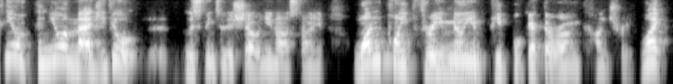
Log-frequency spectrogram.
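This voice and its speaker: A man's voice: fairly high pitch, a little fast. A man with an Australian accent, a comedy producer talking as a podcast guest in a casual, jokey way. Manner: animated, jokey, laughs often. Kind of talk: casual interview chat.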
